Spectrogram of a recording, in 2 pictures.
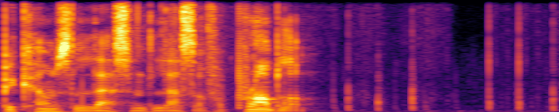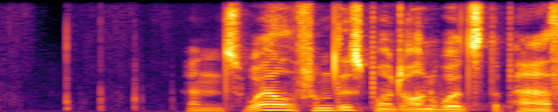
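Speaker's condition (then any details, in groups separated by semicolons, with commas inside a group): No condition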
